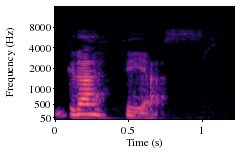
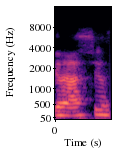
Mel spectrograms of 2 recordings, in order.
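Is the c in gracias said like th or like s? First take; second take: th; s. First: The c is said like English th. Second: The c is said like an s.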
